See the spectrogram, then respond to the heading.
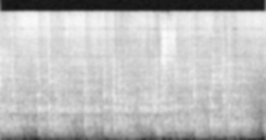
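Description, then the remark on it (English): Hot olive oil sizzles steadily in a frying pan with pieces of bacon, onions and jalapenos, a dense crackling hiss with scattered sharp pops, fairly loud and continuous with no talking. “Then put a tiny extra wee splash of oil in, olive oil, and then I'm going to just, when that gets a wee bit hotter, a couple of seconds,”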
